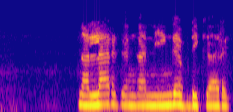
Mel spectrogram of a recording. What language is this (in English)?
Tamil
